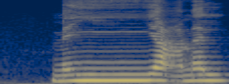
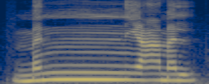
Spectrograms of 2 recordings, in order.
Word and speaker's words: من يعمل: We say من يعمل. We don't say من يعمل because then we would have kept the noon clear rather than combining it with the next letter. We also don't say من يعمل and exaggerate the shadda on the ya. The correct pronunciation is من يعمل.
